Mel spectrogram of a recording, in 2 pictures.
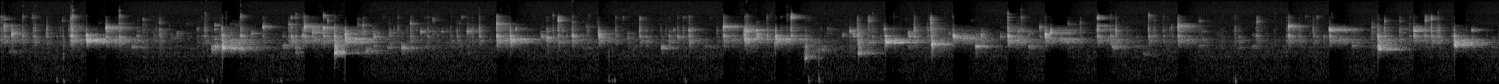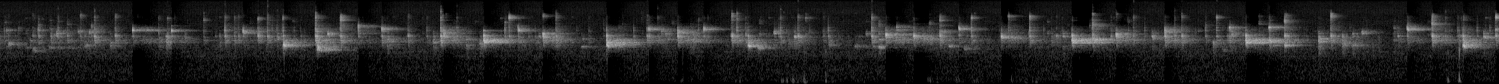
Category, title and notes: Soundscapes > Indoors
Heater Waterdrops ContactMic
Waterdrops inside my heater. Recorded with a Contact Microphone and a Tascam Recorder. Editing: EQ and Compression.
Heater, Droplets, Water, Drops, Contact, ContactMicrophone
